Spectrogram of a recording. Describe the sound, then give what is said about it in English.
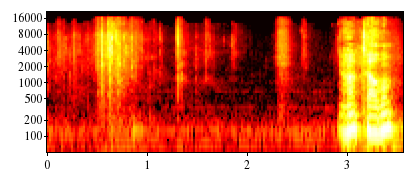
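Loud chewing of McDonald's burger sandwiches, with crunchy, smacking bursts spaced irregularly over a few seconds, followed by a brief stretch of someone's voice near the end. “Don't chew like that. I can hear it from all the way over here.”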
